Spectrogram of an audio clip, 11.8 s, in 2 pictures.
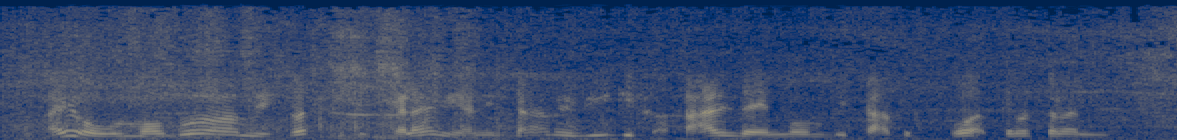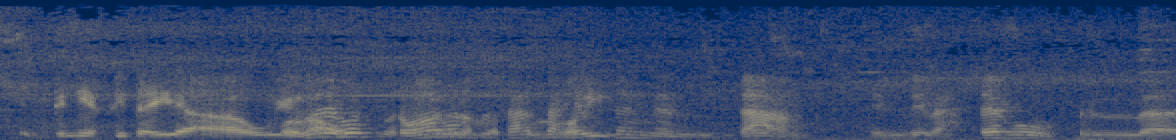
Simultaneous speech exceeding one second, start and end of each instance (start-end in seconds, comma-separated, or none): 7.3-9.0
